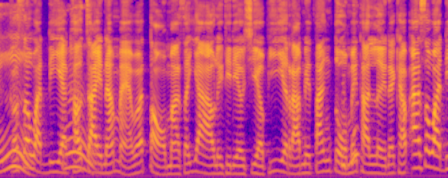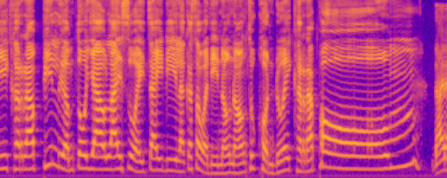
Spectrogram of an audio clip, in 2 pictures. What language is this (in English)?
Thai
